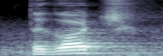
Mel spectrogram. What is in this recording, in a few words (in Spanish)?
"adentro", Mixe, hombre; Espaciales; INALI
